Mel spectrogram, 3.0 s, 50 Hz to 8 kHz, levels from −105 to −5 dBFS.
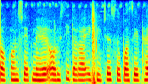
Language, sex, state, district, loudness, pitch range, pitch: Hindi, female, Haryana, Jhajjar, -16 LUFS, 195-205 Hz, 200 Hz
